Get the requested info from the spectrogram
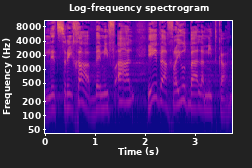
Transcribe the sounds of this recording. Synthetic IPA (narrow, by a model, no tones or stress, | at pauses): let͡sɾiχabemifʔal | hibeaχɾajut̪̚bealamit̪ka̰n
